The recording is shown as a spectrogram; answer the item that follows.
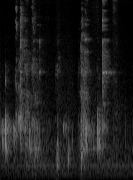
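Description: Small plastic makeup containers clicking and clattering against each other as they are handled and rummaged through in a makeup bag, several short knocks in a row.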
